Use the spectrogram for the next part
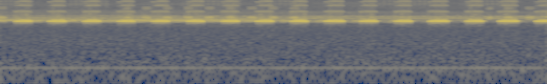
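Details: Grass insects singing on a deep autumn night in Changnyeong, South Gyeongsang, South Korea: high, clear chirps repeated steadily about three times a second, with a second fainter chorus pulsing underneath and a low steady hum.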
